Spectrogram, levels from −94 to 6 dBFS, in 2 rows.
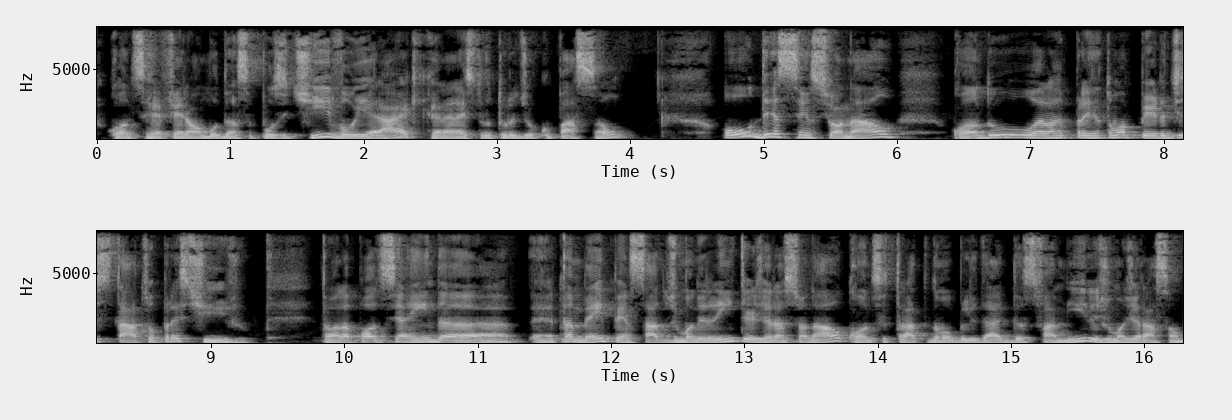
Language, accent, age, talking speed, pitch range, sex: Portuguese, Brazilian, 30-49, 165 wpm, 120-165 Hz, male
